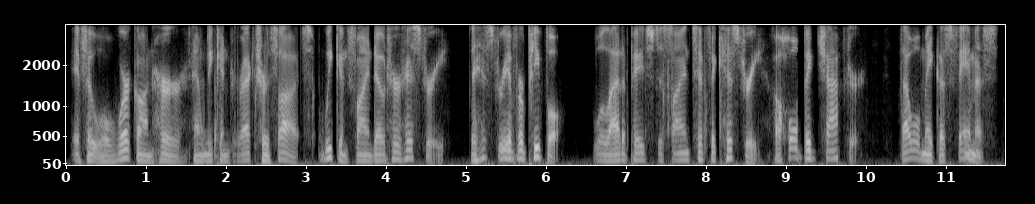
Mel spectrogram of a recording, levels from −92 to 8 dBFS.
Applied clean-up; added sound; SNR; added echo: neural diffusion model UNIVERSE++.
